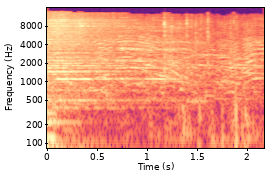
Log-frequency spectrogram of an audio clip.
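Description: A live cumbia band's song ends right at the start: the last beat dies away over about half a second. It leaves a low background with faint voices.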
